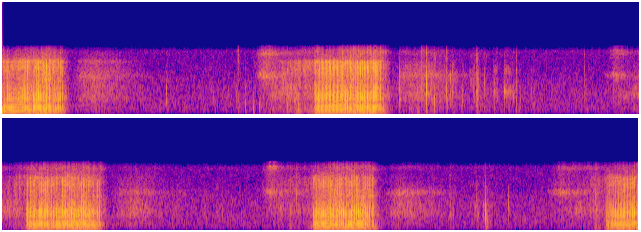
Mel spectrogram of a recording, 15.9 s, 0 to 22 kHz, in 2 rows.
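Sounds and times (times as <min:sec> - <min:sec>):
man snoring: 0:00.0 - 0:00.9, 0:03.3 - 0:04.9, 0:08.0 - 0:09.3, 0:11.4 - 0:12.7, 0:15.3 - 0:15.9
quiet breathing: 0:00.8 - 0:02.0, 0:03.1 - 0:06.4, 0:07.5 - 0:08.3, 0:09.2 - 0:14.1, 0:14.7 - 0:15.9.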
